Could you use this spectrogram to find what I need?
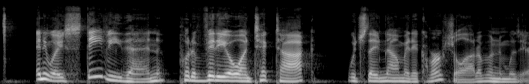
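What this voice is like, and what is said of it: Usual voice. Nothing is said of it.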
